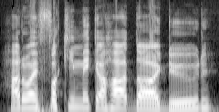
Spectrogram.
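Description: A young man playing a co-op cooking game, excitable and swearing, often bursting into panicked shouts and laughter. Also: high voice, moderate pace, smooth, no echo, clean studio sound. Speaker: gamer playing co-op. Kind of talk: casual gameplay chat.

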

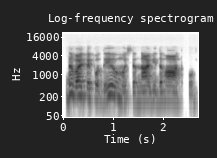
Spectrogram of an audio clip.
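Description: A woman's voice: sits low, expressive, normal speed, sharp tone, dull audio. A woman teacher with a Ukrainian accent, giving a recorded lesson to young children, stretching words and coaxing answers with questions. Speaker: primary school teacher.

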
